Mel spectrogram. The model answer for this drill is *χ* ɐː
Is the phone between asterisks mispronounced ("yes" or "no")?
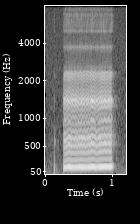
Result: yes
